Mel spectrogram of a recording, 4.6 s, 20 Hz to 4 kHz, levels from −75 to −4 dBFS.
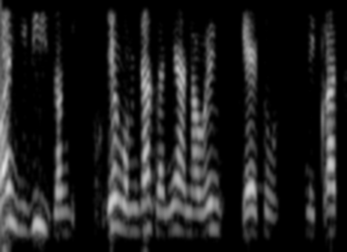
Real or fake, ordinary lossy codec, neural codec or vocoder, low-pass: real; none; none; 3.6 kHz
